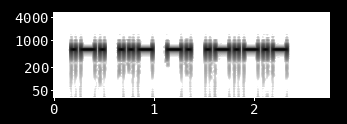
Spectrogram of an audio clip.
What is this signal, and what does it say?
Morse code, heard as a keyed tone, about 25 wpm, 600 Hz. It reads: RUN.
